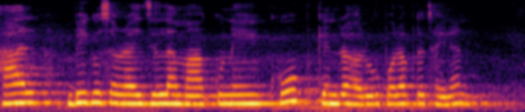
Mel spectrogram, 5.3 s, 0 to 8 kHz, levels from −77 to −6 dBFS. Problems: constant background noise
